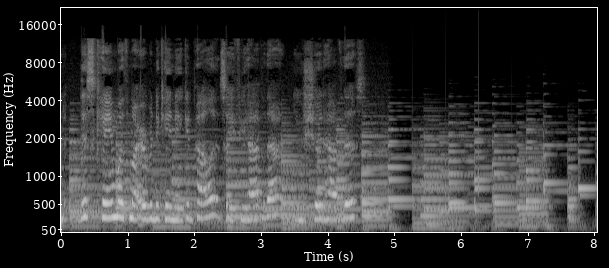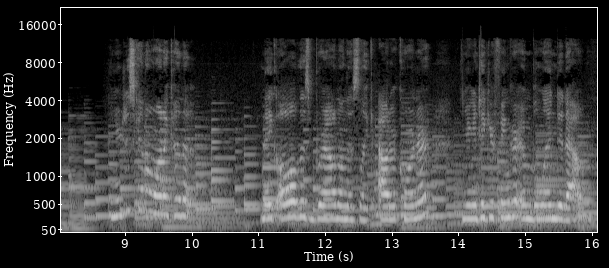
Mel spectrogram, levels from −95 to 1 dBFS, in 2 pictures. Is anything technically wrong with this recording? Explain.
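Yes, there are periodic USB or driver dropouts. From 5.26 to 6.76 s, about four tiny skips, each roughly half a millisecond, recur every 0.5 s as the stalled driver drops samples. They sound like regular ticks and show as thin vertical broadband lines and waveform discontinuities.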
